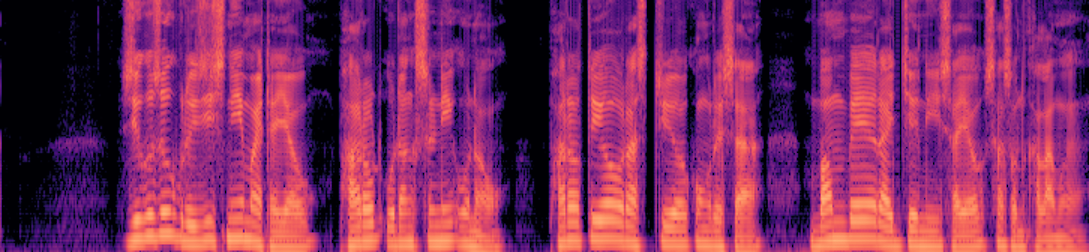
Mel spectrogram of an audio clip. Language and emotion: Bodo, neutral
